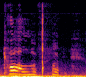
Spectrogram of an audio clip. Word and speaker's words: calf: A calf. C-A-L-F. A calf. Well, it's pronounced calf because English is silly. Why is it a C and not a K? Because C can make a K sound.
